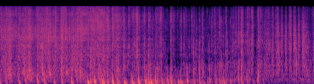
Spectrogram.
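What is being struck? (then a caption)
Foam sponge. A hand-sized, watermelon-shaped foam sponge, pink with black seed shapes and a white rope loop, soft, porous and wet with some soap suds, is scratched and rubbed by gloved fingertips. A fast, uneven run of short, damp scratching taps with low thumps and bright hiss goes on throughout.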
